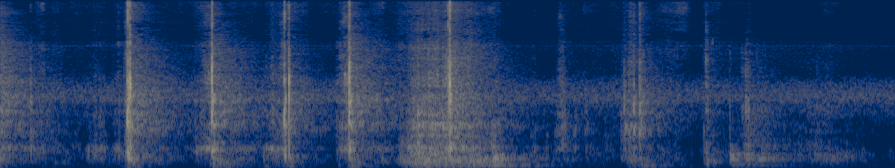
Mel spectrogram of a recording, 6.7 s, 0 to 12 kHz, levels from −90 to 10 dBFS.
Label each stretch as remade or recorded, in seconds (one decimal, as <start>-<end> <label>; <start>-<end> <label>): 0.0-2.9 remade; 2.9-4.0 recorded; 4.0-6.7 remade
